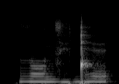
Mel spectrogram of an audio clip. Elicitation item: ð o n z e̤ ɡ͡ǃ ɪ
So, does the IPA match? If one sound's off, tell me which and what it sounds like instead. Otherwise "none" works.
none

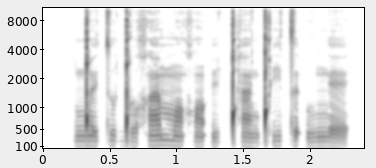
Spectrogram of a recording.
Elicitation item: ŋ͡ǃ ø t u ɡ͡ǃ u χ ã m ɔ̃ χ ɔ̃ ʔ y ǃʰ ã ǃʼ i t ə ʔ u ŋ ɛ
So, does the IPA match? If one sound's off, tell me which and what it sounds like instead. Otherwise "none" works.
none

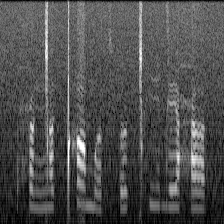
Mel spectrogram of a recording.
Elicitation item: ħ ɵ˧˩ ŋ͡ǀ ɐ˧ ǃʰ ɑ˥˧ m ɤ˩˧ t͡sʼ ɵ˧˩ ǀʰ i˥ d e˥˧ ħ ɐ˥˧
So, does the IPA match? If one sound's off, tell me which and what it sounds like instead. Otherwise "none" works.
none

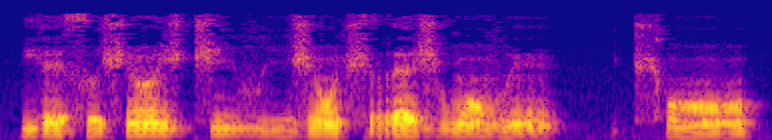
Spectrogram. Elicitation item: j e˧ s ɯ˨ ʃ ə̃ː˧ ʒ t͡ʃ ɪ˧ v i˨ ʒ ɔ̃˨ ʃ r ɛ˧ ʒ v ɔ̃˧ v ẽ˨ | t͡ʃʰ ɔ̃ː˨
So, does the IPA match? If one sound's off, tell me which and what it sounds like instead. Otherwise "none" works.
ɪ˧ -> i˧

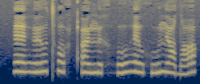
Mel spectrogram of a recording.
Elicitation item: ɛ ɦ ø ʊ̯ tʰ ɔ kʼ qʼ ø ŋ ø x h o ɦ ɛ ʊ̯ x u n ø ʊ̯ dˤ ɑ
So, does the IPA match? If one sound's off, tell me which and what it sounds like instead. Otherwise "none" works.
kʼ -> x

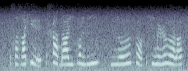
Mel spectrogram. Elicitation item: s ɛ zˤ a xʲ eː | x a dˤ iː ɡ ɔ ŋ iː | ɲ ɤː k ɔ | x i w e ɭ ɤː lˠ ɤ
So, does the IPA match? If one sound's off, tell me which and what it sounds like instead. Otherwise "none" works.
none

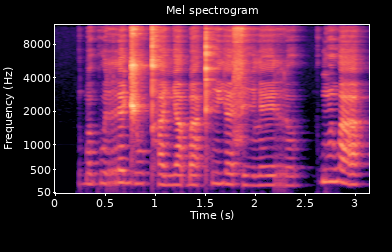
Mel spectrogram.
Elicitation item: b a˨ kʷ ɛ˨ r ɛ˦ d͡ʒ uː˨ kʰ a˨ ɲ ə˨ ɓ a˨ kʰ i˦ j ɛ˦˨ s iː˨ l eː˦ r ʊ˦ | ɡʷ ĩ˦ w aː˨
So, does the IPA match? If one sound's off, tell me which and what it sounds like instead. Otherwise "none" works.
ə˨ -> a˨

